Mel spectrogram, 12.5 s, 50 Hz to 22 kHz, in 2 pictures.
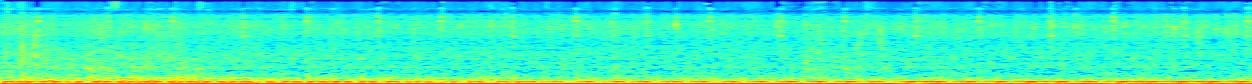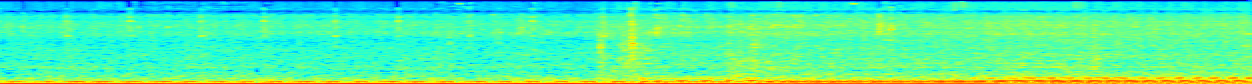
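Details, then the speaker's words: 1936 Chevy coupe with SBC 350 V8 and TH350 automatic, owner suspects missing third gear, standard start from rest: low V8 drone climbs then drops near the ten-second mark as the transmission upshifts cleanly under steady throttle. "okay i'm in first gear listen carefully that sounded like third to me i'll shout it out this time okay i meant first"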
